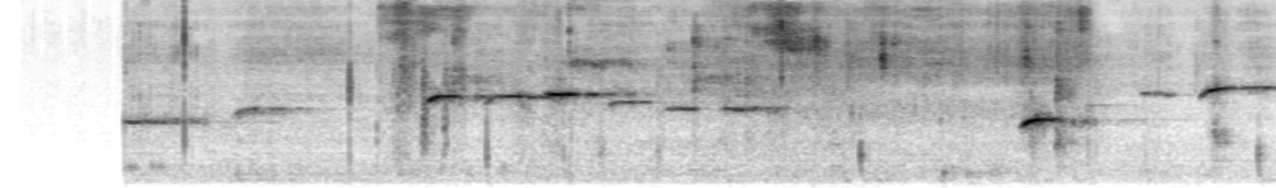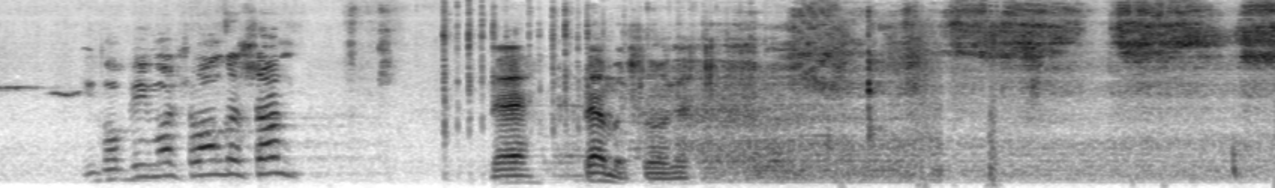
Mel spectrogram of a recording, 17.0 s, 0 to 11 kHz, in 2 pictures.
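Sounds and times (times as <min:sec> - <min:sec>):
person whistling: 0:00.8 - 0:05.5, 0:06.8 - 0:09.2
sharp clicks: 0:11.4 - 0:12.5.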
